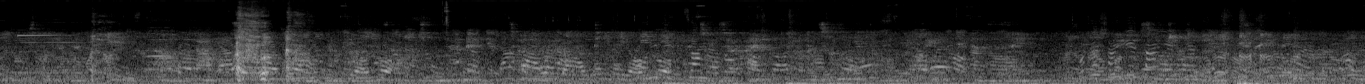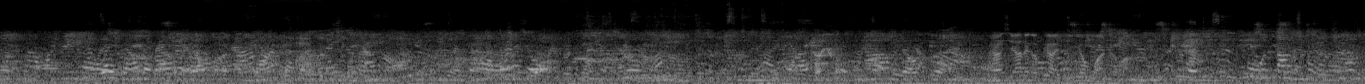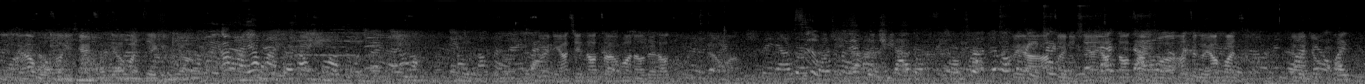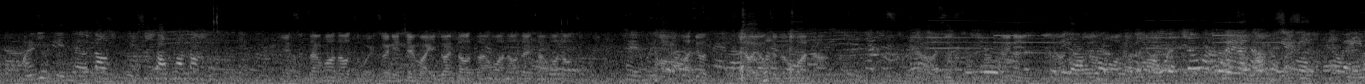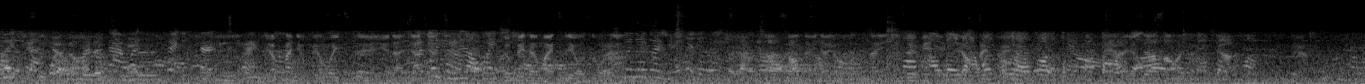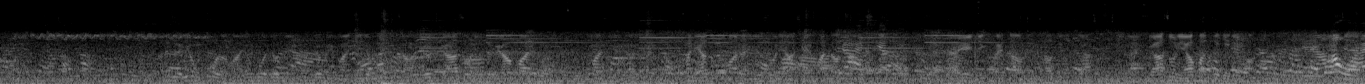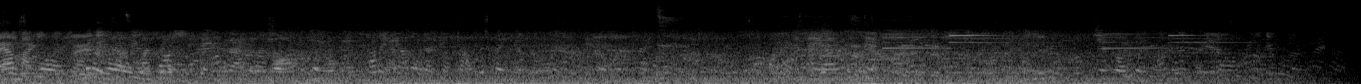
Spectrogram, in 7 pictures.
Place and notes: HSR Taichung Station, Taiwan - Ticket counter at the station
Ticket counter at the station, Station message broadcast
Binaural recordings, Sony PCM D100+ Soundman OKM II
Taichung City, Wuri District, 站區一路(二樓大廳層), 17 February 2018, 09:47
